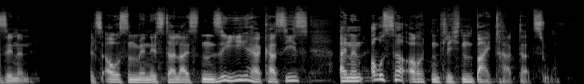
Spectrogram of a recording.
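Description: Speech resumes abruptly at 0.79 s after a 0.47 s pause, with about 122 ms lost until 0.91 s: a clipped start after a pause, from the output device waking late.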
